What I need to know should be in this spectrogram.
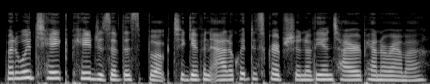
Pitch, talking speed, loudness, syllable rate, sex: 225 Hz, 235 wpm, -18 LUFS, 6.7 syllables/s, female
